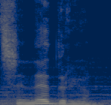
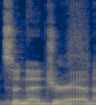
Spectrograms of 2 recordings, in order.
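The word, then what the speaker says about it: Synedrion: seem to be genuinely on our side and everyone here at Sedrian really Sinedrian. I keep mispronouncing it.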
